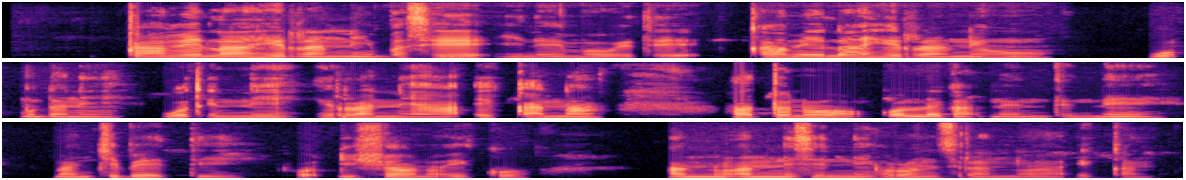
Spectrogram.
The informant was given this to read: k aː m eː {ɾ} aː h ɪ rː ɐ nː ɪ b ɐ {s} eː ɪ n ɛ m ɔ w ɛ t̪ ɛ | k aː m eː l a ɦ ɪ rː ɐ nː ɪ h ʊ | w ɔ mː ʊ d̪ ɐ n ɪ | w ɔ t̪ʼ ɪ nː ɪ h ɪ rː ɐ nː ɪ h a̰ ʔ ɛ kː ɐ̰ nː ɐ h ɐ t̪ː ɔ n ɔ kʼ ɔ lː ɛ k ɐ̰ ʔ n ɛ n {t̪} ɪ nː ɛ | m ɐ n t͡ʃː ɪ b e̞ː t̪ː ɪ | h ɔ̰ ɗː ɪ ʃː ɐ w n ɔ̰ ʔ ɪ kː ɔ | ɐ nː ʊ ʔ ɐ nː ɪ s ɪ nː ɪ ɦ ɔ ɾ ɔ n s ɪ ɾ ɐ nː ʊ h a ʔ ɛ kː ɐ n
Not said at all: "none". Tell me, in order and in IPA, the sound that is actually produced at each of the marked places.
l, s, t̪

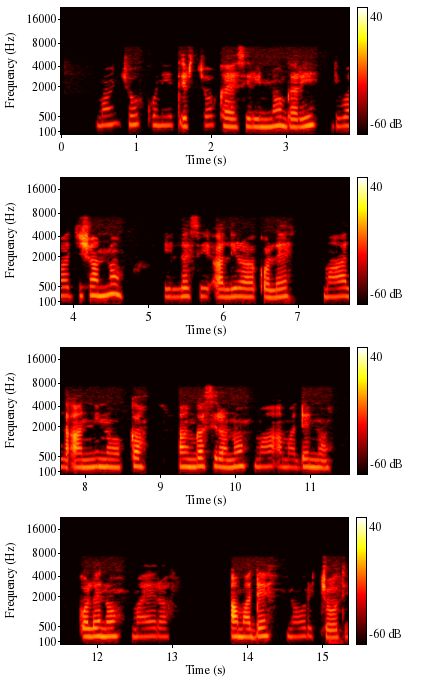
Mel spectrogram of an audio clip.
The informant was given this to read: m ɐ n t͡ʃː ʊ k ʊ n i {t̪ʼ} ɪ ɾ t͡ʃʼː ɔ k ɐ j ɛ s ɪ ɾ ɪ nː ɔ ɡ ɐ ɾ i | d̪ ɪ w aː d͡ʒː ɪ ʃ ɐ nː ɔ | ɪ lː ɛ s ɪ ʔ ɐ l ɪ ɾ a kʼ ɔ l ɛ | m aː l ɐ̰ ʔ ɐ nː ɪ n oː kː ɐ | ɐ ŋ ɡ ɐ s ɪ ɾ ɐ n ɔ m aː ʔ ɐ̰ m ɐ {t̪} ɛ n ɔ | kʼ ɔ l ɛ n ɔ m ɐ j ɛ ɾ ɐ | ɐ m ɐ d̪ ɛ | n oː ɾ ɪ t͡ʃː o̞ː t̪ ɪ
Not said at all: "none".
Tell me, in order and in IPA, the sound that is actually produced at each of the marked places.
t̪ʼ, d̪

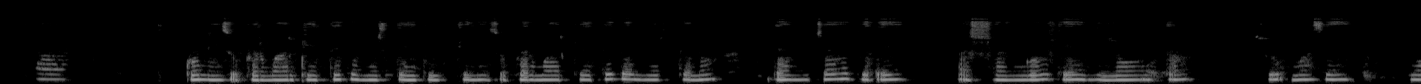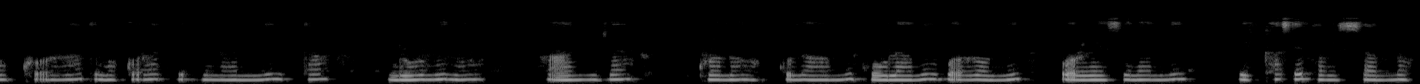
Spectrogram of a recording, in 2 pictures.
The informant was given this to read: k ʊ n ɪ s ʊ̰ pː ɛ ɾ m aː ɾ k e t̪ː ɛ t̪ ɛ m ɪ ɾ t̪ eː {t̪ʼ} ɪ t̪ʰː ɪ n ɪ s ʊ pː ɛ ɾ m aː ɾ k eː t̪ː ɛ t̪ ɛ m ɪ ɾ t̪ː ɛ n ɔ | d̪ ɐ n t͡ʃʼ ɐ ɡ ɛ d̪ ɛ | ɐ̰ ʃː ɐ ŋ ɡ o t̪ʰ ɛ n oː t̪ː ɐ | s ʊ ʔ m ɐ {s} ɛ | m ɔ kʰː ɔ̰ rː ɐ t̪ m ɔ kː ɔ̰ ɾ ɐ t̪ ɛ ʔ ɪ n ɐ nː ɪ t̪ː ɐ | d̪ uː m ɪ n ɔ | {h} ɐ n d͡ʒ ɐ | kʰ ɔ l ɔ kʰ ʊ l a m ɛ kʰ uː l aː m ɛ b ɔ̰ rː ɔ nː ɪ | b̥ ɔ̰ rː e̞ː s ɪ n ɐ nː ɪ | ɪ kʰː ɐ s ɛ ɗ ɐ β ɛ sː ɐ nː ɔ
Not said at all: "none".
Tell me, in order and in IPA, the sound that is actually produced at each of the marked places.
t̪, s, h

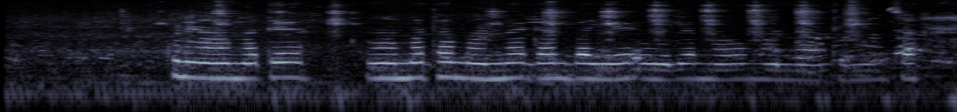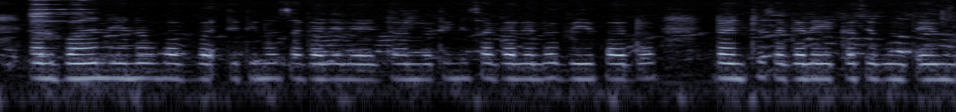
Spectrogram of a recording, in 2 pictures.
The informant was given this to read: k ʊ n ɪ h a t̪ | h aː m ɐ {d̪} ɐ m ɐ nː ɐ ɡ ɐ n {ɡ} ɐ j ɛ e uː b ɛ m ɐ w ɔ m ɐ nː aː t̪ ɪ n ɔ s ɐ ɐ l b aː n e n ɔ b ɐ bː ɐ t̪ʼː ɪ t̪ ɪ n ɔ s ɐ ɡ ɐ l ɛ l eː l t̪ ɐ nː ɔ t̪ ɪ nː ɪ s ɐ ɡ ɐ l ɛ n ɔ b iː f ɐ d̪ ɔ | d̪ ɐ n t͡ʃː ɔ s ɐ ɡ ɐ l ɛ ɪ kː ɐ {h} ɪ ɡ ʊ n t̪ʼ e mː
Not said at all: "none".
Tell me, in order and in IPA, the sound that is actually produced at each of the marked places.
t̪, b, s

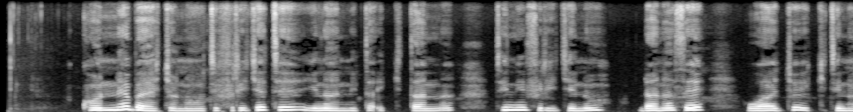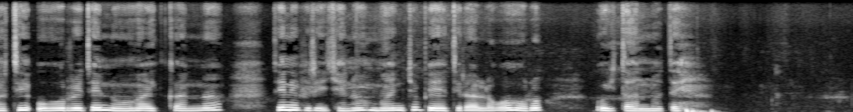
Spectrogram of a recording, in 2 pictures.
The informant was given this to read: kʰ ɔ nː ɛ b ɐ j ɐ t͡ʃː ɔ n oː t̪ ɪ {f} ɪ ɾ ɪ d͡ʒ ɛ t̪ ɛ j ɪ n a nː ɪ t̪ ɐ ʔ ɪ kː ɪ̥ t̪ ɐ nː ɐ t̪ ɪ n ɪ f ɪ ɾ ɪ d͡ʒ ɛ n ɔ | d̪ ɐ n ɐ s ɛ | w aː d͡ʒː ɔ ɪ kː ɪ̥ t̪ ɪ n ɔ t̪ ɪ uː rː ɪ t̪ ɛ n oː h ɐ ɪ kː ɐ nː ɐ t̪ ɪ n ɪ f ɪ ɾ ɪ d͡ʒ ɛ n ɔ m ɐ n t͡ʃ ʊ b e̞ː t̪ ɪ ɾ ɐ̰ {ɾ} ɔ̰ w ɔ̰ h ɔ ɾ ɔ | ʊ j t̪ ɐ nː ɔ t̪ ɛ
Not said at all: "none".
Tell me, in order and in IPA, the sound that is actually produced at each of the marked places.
f, l

